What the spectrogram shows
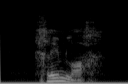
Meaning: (noun) smile; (verb) inflection of glimlachen: 1. first-person singular present indicative 2. second-person singular present indicative 3. imperative
- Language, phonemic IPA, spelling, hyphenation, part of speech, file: Dutch, /ˈɣlɪm.lɑx/, glimlach, glim‧lach, noun / verb, Nl-glimlach.ogg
